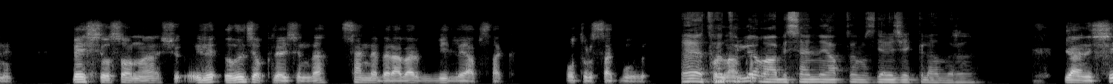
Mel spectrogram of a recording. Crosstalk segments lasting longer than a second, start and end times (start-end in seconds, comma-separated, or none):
none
